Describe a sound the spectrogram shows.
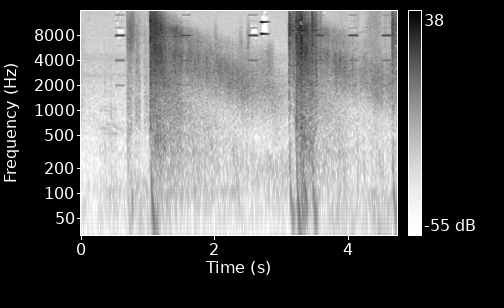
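Gunshots crack loudly and echo.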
